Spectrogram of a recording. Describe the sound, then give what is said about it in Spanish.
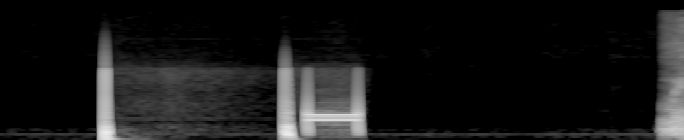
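Busy tone after a dropped phone call: two sharp clicks, then a single short, steady two-pitched beep, with a brief burst of noise at the very end. “Me parece que se cayó la llamada.”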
